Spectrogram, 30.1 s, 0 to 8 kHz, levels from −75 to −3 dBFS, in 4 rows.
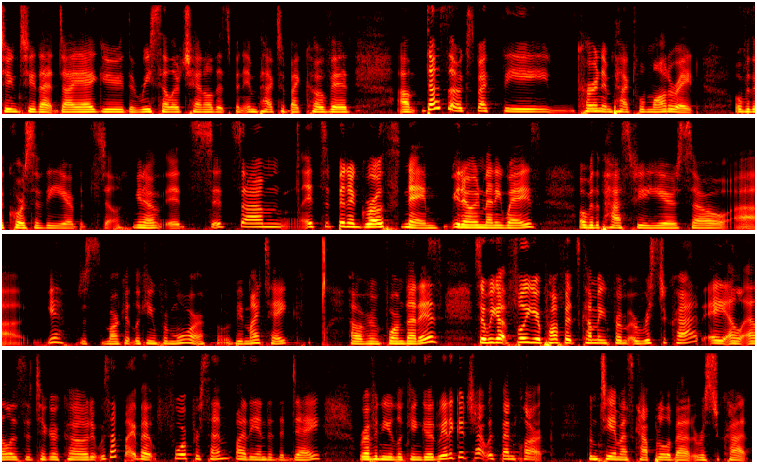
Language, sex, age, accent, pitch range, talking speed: English, female, 30-49, American, 180-235 Hz, 215 wpm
